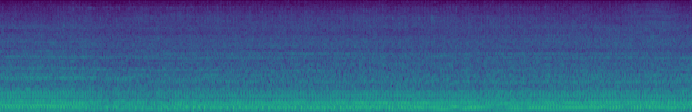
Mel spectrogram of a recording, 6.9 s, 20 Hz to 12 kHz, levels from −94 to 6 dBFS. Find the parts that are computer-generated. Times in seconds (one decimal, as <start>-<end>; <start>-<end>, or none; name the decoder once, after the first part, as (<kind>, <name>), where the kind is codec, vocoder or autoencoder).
0.9-2.0 (vocoder, Vocos); 4.1-5.3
